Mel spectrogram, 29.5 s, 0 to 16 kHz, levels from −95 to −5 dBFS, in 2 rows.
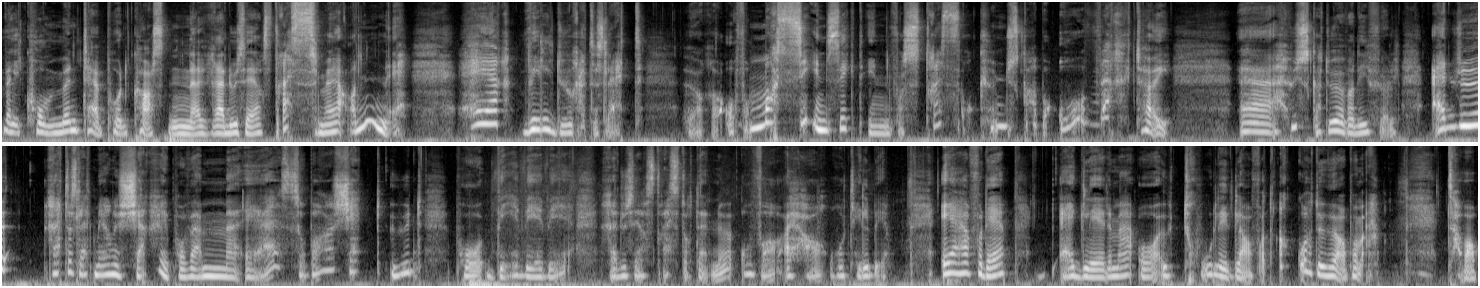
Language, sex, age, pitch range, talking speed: English, female, 50-69, 135-220 Hz, 150 wpm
